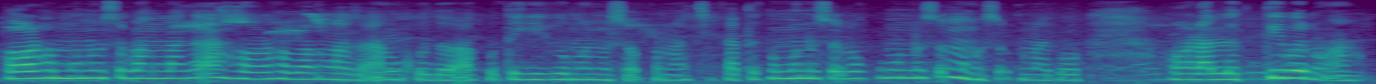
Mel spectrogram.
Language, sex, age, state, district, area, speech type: Santali, female, 18-30, West Bengal, Malda, rural, spontaneous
